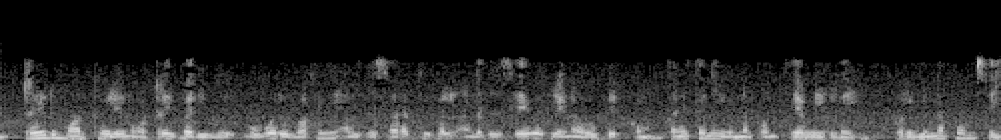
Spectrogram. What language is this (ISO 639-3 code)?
tam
